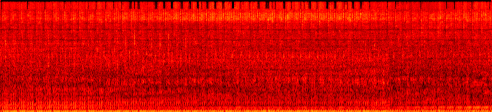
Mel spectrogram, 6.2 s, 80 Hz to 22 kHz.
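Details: 1992 Yamaha XJ600 Seca II after carburetor work: lumpy, loping idle at about two beats a second with one cylinder barely pulling. Number two reads 180 against 420–440 for the others. Misfire.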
